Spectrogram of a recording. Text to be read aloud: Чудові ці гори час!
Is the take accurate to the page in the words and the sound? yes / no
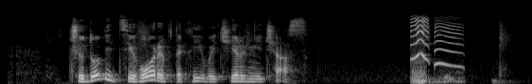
no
